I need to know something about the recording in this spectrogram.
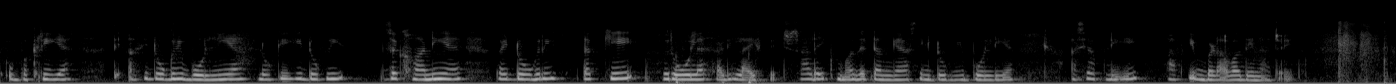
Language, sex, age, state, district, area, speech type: Dogri, female, 18-30, Jammu and Kashmir, Reasi, urban, spontaneous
